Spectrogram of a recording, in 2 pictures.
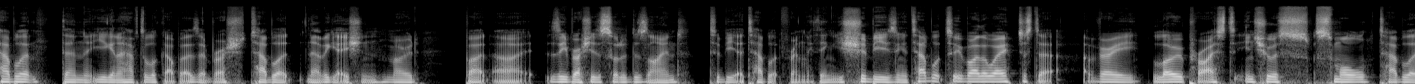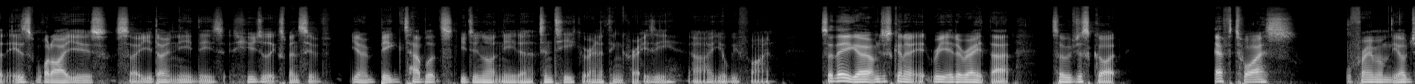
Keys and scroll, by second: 22.4 alt+Num_Lock, 27.3 typing.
